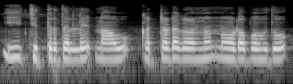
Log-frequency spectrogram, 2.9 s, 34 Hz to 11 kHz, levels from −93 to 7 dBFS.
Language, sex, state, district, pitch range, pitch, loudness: Kannada, male, Karnataka, Bangalore, 195-205 Hz, 200 Hz, -16 LUFS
